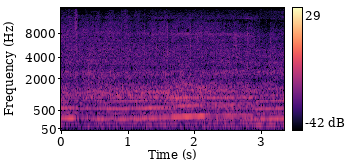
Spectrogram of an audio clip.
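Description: Nissan GT-R R35 engine in Gran Turismo 7, a steady sustained drone at fairly constant revs, close and continuous with no talk over it.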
